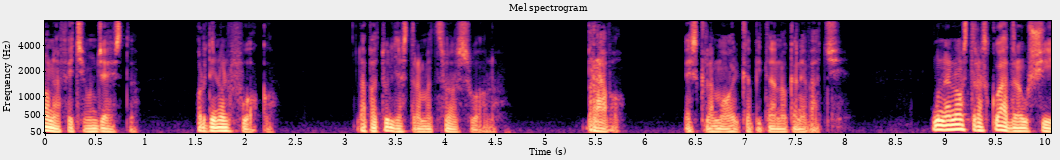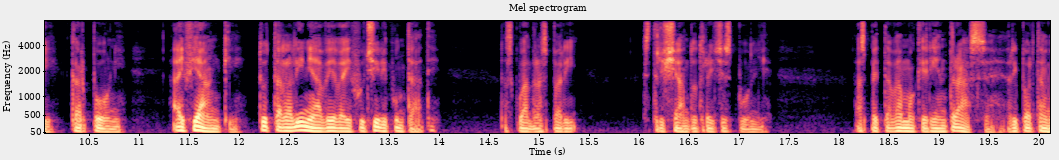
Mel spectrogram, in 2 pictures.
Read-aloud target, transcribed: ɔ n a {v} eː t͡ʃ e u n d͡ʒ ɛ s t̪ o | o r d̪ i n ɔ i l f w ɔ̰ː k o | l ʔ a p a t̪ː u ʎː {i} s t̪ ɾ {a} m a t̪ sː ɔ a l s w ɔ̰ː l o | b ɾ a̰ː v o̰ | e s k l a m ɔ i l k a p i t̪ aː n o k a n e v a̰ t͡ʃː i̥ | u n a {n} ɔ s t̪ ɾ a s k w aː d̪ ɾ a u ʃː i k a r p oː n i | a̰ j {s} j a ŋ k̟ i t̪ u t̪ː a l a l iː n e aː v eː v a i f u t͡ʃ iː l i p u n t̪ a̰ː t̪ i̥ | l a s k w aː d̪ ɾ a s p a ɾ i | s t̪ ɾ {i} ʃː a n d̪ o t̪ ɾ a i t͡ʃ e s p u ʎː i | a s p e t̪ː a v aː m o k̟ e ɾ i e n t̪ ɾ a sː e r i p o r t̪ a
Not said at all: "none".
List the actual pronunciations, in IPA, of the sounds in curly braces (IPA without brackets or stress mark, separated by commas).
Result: f, a, a, n, f, i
